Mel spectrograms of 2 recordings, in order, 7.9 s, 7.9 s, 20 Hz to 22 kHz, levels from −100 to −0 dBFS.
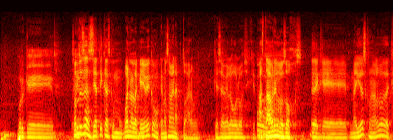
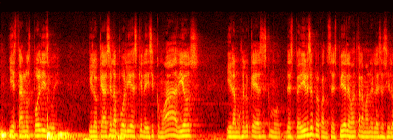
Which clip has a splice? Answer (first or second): first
